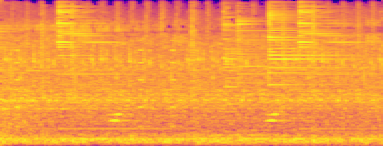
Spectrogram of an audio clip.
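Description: Electronic menu beeps chime briefly.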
